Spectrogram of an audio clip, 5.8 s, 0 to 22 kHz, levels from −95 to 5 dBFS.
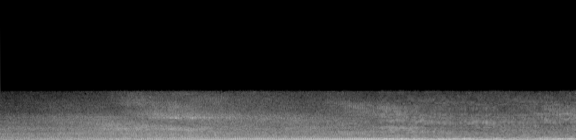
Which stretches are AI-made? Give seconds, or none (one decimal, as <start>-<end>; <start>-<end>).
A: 3.8-5.8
